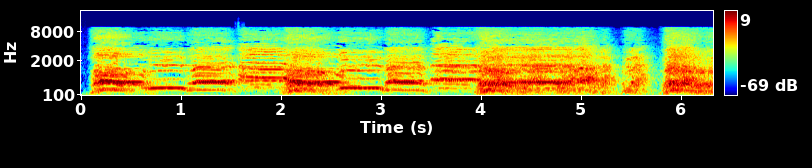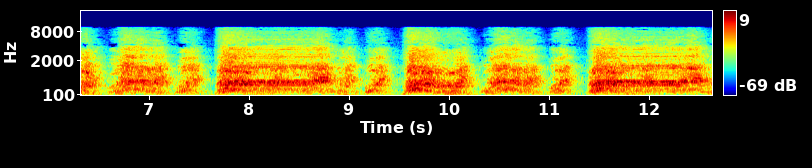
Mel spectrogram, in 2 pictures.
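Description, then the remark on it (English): A large Finnish male choir shouts forcefully in unison, barking short rhythmic phrases with sharp pauses between them, the first few seconds carrying a chanted, pitched melody before turning to harsh, loud collective yells. “Is it singing? Remember the ….”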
